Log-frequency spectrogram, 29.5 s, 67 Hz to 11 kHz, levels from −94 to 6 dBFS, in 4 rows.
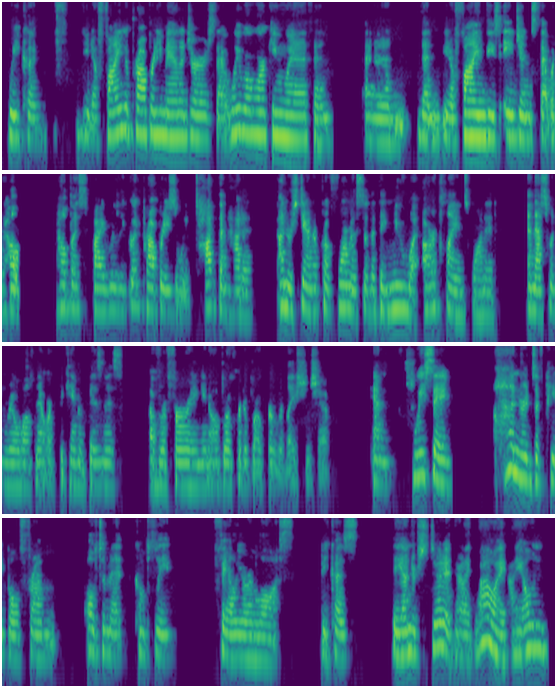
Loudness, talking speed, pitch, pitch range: -22 LUFS, 175 wpm, 175 Hz, 160-195 Hz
